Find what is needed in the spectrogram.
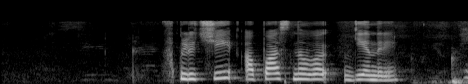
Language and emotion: Russian, neutral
